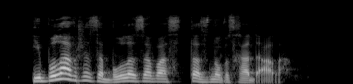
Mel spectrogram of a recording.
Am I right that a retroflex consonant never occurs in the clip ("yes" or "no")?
no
